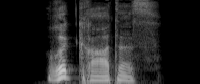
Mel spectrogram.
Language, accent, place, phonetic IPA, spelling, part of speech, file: German, Germany, Berlin, [ˈʁʏkˌɡʁaːtəs], Rückgrates, noun, De-Rückgrates.ogg
- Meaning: genitive singular of Rückgrat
